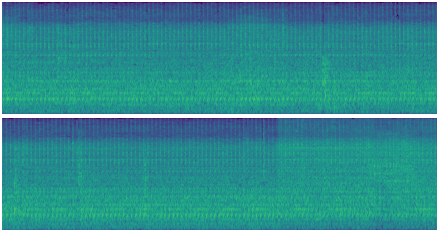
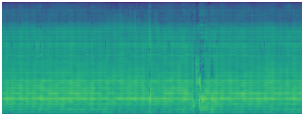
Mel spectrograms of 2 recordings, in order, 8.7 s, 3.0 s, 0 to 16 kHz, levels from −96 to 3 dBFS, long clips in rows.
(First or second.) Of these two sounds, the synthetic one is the second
